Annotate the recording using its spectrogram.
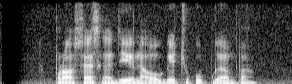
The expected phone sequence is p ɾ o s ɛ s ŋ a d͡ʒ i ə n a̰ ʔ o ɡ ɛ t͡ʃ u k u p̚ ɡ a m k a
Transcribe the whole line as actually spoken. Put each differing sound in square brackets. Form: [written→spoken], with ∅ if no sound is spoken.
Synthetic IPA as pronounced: p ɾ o s ɛ s ŋ a d͡ʒ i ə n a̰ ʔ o ɡ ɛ t͡ʃ u k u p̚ ɡ a m [k→p] a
